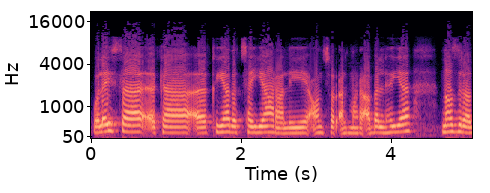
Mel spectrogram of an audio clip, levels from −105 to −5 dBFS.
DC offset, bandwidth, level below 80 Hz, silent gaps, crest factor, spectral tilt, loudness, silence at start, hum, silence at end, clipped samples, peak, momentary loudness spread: under 0.1%; 11 kHz; -62 dBFS; none; 10 dB; -5.5 dB/octave; -23 LUFS; 0.05 s; none; 0 s; under 0.1%; -12 dBFS; 5 LU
